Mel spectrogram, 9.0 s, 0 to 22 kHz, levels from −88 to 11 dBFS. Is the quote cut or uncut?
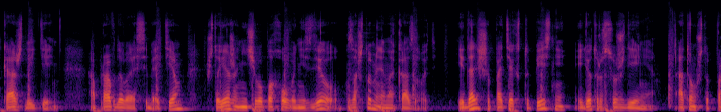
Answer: uncut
